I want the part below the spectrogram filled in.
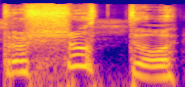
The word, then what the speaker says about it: prosciutto: Prosciutto. Men man säger väl ändå bruschetta? – Det är mjuk vokal och då blir chi. Prosciutto.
